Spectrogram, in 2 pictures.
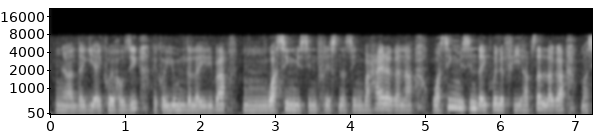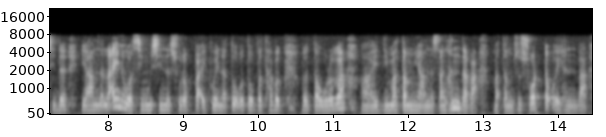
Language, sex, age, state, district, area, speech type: Manipuri, female, 30-45, Manipur, Tengnoupal, rural, spontaneous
